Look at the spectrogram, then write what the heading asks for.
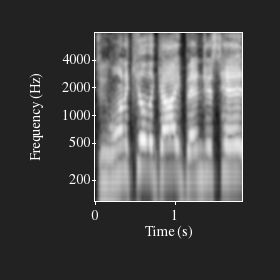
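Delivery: high shout in a put-on character voice. Voicing a character calling out to allies in battle: shouting in character. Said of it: "He just shouts out".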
